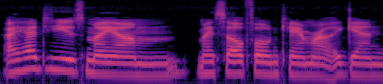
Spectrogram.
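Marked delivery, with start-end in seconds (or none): none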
